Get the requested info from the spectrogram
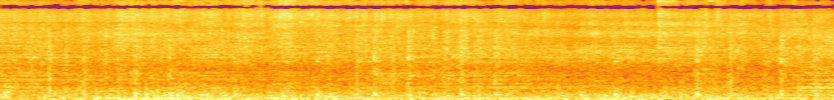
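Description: Norfolk Southern freight train's cars rolling past: a steady, loud, low rumble with the clatter of wheels over rail joints.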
